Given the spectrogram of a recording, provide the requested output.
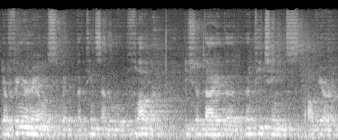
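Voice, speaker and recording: A university professor from Hawaii with a Hawaiian accent, giving a rambling, informal, unscripted talk at a community forum and often chuckling. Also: male voice, fairly low pitch, little pitch movement, normal speed, mellow. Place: museum auditorium. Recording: echoey hall, distant mic, faint noise.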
